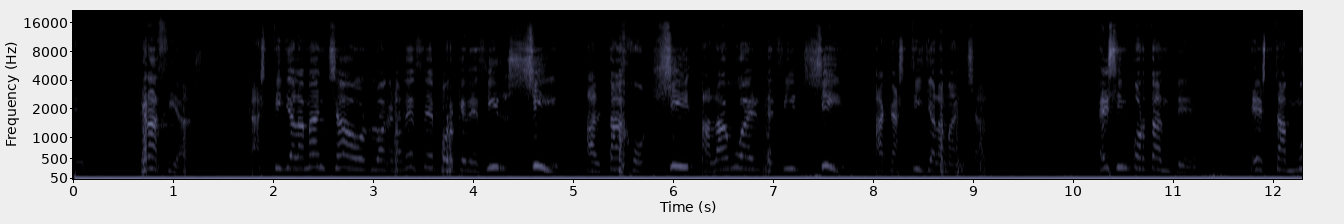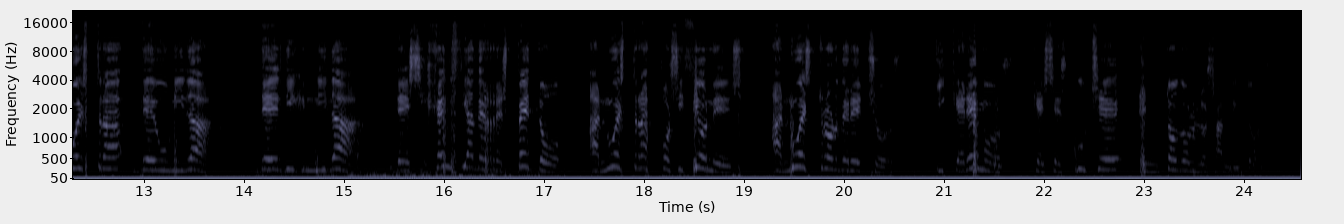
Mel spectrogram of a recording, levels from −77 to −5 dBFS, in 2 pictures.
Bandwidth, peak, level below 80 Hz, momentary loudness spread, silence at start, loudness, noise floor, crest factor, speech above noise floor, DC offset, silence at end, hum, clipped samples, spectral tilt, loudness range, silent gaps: 16.5 kHz; -26 dBFS; -74 dBFS; 15 LU; 0 s; -50 LUFS; -79 dBFS; 26 dB; 26 dB; 0.4%; 0.05 s; none; under 0.1%; 0 dB/octave; 4 LU; none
